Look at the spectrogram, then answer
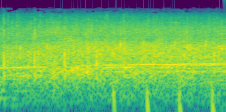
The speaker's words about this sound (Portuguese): Rapaz, dá uma salva de palmas para os irmãos da mídia.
